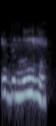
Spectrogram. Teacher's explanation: Karena sebelum hak domir ada huruf hidup berharokat dan cara membacanya panjang dua harokat seperti mad tabi'i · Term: mad sila qasirah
